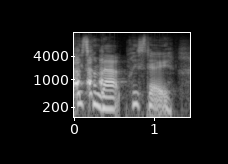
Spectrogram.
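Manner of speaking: put-on beaten-down, defeated pleading tone. Retelling a host's plea for a guest to come back: imitating a defeated Andy. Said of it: "so defeated".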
